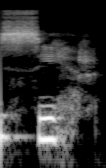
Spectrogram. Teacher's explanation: را باریک پڑھی گئی. وجہ کیا ہے کہ اس سے پہلے زیر مل رہا ہے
